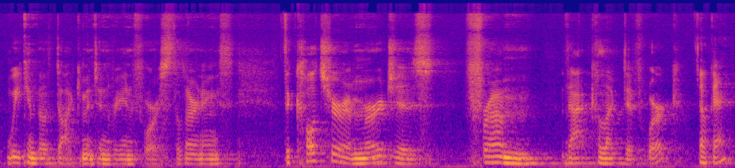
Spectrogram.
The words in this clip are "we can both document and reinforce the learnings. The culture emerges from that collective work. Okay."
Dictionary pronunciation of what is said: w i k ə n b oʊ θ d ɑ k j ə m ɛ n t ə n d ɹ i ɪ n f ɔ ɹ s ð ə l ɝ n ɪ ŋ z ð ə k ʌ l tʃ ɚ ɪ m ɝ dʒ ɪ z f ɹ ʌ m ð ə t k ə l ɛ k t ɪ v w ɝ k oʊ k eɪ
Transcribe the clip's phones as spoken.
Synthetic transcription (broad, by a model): w i k ə n b oʊ θ d ɑ k j ə m ɛ n t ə n ɹ i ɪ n f ɔ ɹ s ð ə l ɝ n ɪ ŋ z ð ə k ʌ l tʃ ɚ ɪ m ɝ dʒ ɪ z f ɹ ʌ m ð ə t k ə l ɛ k t ɪ v w ɝ k oʊ k eɪ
